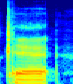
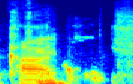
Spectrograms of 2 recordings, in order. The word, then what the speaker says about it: Kant: It is Kant or Kant. Kant. However you want to pronounce it.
